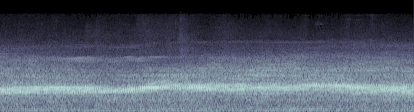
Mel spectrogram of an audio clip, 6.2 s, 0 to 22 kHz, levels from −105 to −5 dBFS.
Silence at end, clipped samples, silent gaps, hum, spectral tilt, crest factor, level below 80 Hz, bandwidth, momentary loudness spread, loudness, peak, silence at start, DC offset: 0 s; under 0.1%; none; none; -6 dB/octave; 14 dB; -50 dBFS; 8.8 kHz; 2 LU; -29 LUFS; -14 dBFS; 0 s; under 0.1%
